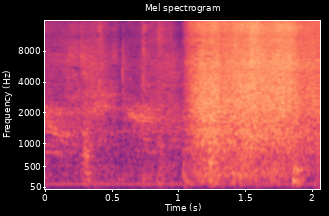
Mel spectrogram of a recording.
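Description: Cardboard shipping box being pulled open by hand: a few soft clicks, then a loud rustling scrape of the flaps and packing from about a second in.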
